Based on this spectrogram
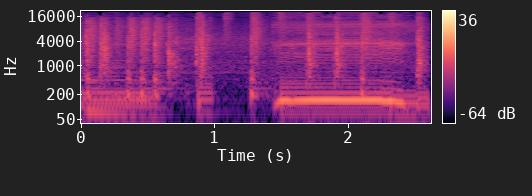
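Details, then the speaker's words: Aquafresh Extreme Clean Interdental Power battery electric toothbrush after battery replacement: low motor buzz starts, drops out, then holds about a second while the switch is held; intermittent cut-out, owner suspects an internal metal contact moved during battery replacement. "See, if I hold this in, I can feel it starts vibrating and then stops immediately. It's like, but alright, let me hold this in. You see there, now it works again."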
